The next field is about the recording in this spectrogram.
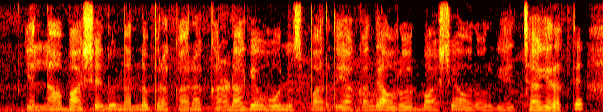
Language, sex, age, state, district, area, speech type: Kannada, female, 18-30, Karnataka, Kolar, urban, spontaneous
